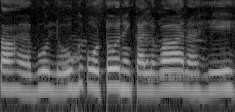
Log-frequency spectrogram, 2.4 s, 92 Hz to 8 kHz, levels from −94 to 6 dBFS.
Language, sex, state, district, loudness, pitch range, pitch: Hindi, female, Uttar Pradesh, Jyotiba Phule Nagar, -34 LUFS, 220-240 Hz, 235 Hz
